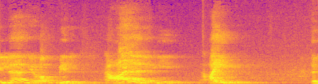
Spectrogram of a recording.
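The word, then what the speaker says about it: ع: When they put it further beyond, what happens? You struggle, yeah? Say ah. That's ayn for you. You're pronouncing ayn perfectly.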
